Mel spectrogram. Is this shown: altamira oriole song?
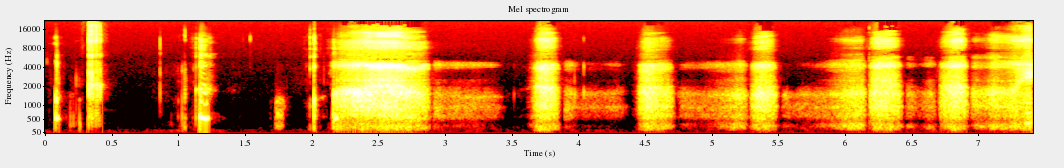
no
